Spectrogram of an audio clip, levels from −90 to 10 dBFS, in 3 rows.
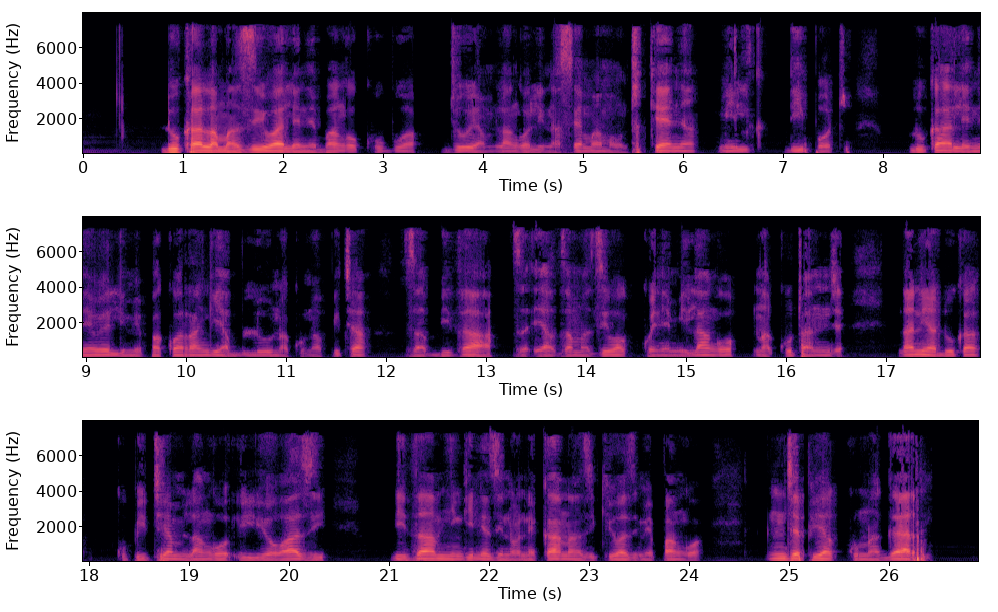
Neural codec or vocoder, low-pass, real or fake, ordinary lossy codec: codec, 16 kHz, 6 kbps, DAC; 7.2 kHz; fake; AAC, 32 kbps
